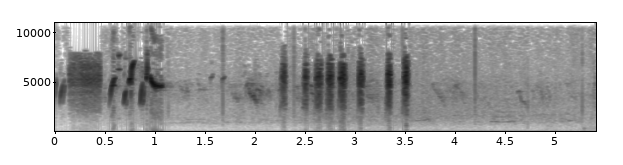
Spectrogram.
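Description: Caged siskins chirp in quick, high-pitched bursts, an opening flurry of tweets and then a rapid run of bright calls, over a faint low hum.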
